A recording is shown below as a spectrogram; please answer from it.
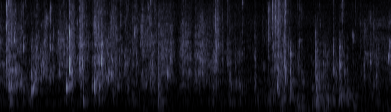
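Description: Water draining out of a kitchen sink, a close, uneven gurgling trickle with irregular drips and splashes running steadily throughout, no voices over it.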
